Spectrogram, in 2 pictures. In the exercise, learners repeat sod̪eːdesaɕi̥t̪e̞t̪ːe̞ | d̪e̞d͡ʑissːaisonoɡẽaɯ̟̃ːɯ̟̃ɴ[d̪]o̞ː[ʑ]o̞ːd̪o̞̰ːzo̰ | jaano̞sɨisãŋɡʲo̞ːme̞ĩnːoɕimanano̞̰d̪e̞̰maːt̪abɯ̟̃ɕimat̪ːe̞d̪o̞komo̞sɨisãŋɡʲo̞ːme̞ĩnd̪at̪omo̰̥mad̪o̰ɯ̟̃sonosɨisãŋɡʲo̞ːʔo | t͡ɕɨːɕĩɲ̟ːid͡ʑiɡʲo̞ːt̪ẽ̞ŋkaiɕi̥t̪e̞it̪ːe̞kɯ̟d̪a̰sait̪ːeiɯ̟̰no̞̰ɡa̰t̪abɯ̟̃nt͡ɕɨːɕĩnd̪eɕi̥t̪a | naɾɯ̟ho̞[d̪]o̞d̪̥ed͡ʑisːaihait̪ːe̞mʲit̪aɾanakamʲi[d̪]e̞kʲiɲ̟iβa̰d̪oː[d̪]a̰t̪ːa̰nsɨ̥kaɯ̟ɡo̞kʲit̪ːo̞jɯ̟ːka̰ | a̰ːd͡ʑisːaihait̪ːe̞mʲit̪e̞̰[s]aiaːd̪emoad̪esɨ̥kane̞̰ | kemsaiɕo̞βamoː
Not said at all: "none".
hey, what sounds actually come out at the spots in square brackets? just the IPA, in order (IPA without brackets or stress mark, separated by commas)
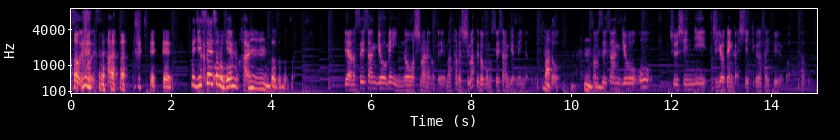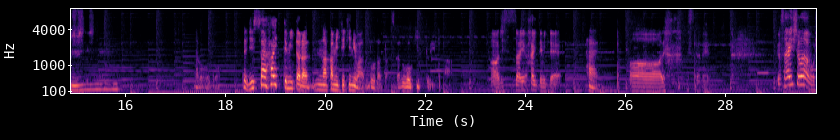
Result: d̪, z, d̪, t̪, d̪, h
